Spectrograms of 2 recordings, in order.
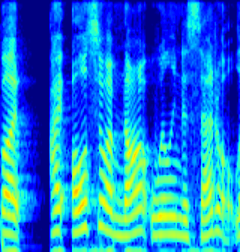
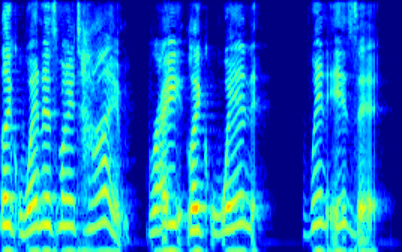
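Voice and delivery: heartfelt, emotional, higher-pitched delivery; 5 semitones higher than usual. Speaking about hopes of meeting a future partner, getting emotional. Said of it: "I'm getting emotional".

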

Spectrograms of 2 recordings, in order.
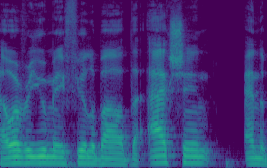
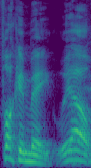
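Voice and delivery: bad, awful put-on English accent; 4 semitones higher, 4 dB louder than usual. Joking about British actors coming over, in an awful English accent. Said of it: "my awful English accent".

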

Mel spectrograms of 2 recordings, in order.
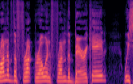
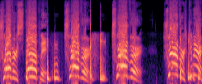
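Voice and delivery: shrill, swooping, loud, high, drawn-out yelling; 11 semitones higher, 9 dB louder than usual. Describing women chasing drunk guys down the street: imitating a woman yelling. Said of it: "they have to keep yelling".

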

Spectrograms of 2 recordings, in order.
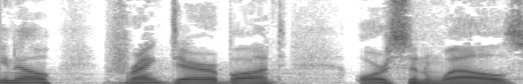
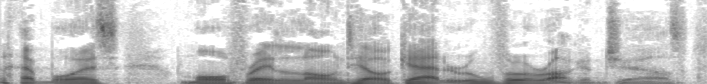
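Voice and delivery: rough, creaky, rasping cartoon rooster voice; 3 semitones lower than usual. Joking with another speaker, he breaks into a Foghorn Leghorn voice. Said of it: "Foghorn Leghorn showed up".

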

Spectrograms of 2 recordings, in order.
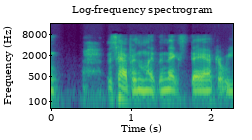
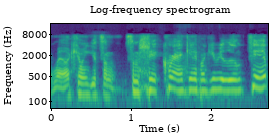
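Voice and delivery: very high-pitched, sleazy, skeezy voice; 11 semitones higher than usual. Acting out a client propositioning a massage therapist: skeezy voice.

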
